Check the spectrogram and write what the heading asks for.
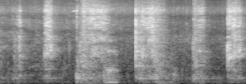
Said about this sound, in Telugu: అలాగే దీన్ని అయితే ఒకసారి ఇలా కలిపేసుకుంటున్నా.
